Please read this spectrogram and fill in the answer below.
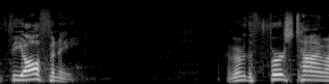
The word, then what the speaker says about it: theophany: It's just a theophany, four-syllable word. Sounds like, it's a four-syllable word.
